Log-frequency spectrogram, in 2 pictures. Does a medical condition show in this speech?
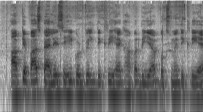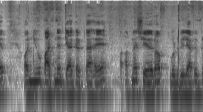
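No.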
